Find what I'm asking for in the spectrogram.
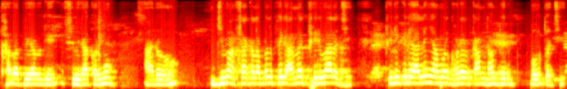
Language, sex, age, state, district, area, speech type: Odia, male, 60+, Odisha, Bargarh, urban, spontaneous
